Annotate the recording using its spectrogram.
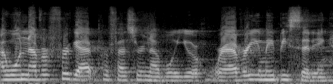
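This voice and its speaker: Against audible room echo, a woman speaks at a medium pitch with fairly even intonation. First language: Spanish. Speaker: law school graduate, student speaker. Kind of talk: commencement speech. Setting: graduation ceremony with audience.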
